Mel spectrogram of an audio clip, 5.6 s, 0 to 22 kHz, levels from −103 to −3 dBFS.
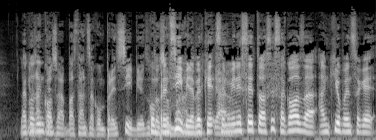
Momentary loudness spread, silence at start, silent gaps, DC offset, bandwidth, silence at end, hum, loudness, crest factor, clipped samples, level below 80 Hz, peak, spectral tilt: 12 LU; 0.3 s; none; under 0.1%; 16.5 kHz; 0 s; none; -19 LUFS; 18 dB; under 0.1%; -52 dBFS; 0 dBFS; -5 dB/octave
